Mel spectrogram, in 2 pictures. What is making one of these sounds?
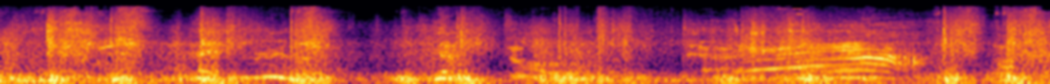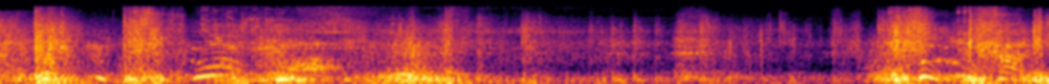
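Heavy blows land with sharp, punchy impacts.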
